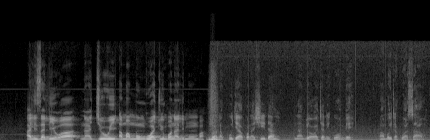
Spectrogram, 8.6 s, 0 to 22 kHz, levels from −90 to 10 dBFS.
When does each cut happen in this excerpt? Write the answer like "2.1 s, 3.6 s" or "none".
4.0 s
